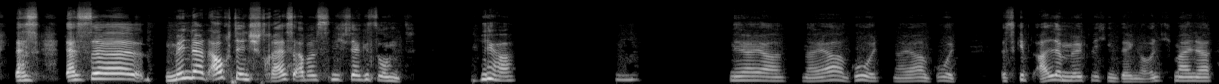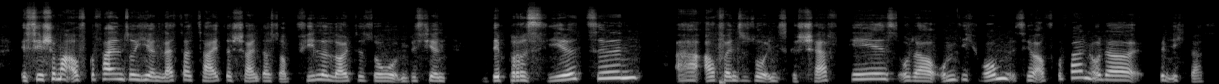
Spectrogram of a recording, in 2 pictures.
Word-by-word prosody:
das 190 +1 +5 0.2
das, 210 +4 +6
äh, 255 -2 +9 0.2
mindert 275 +9 +7
auch 290 - +9
den 245 -2 +4
Stress, 220 -1 +3
aber 200 +2 +1
ist 210 +2 -2
nicht 225 -1 -4
sehr 220 -1 +4
gesund, 185 -8 -3 0.6
ja. 195 -7 +3 1.0
Mhm. 215 0 -13 0.9
Ja, 190 0 -3
ja. 175 -3 -4 0.2
Na, 155 0 -9
ja, 195 +3 -2
gut. 165 -2 -5
Na 145 0 -13
ja, 160 +2 -6
gut. 155 0 -10 0.4
Es 160 - -8
gibt 220 -1 -6
alle 205 0 +1
möglichen 180 -4 -7
Dinge. 135 -2 -8
Und - - -8
ich - - -24
meine, 170 -2 -2 0.3
ist 175 - -3
dir 225 - +2
schon 245 +2 +2
mal 240 - +3
aufgefallen 245 +3 -1
so 230 - -1
hier 215 -1 0
in 175 - -7
letzter 195 +4 -4
Zeit, 165 0 -3
es 195 - -6
scheint, 155 0 -4
als 160 - -7
ob 125 +1 -7
viele 215 +3 -3
Leute 175 0 -3
so 160 -3 -3
'n 150 - -10
bisschen 165 0 -5 0.5
depressiv 185 +6 0
sind, 300 +3 +1 0.3
ah, - - -4
auch 180 +1 -2
wenn 185 +1 -1
du 180 - -10
so 175 0 -4
ins 165 - -10
Geschäft 165 +6 -4
gehst 250 +2 -3
oder 165 -4 -3
um 210 - -5
dich 215 -3 -15
rum, 250 +10 +1
ist - - -14
hier - - -3
aufgefallen 300 -1 -4
oder 205 - 0 0.2
bin 200 - -7
ich - - -13
das? 135 0 -13
190 Hz, 170 wpm, -21 LUFS, 170-230 Hz, 1.0 s, äh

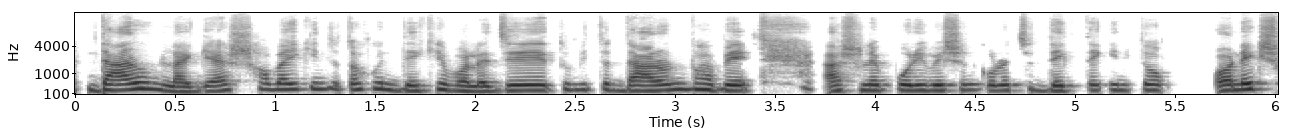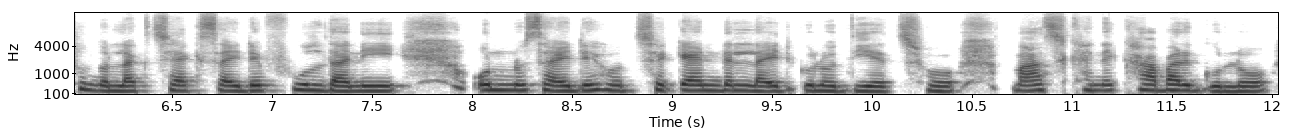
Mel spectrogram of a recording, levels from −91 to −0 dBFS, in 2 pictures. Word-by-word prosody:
দারুণ 230 +4 +4
লাগে। 170 +2 -2
আর 210 - -5
সবাই 235 -1 0
কিন্তু 255 0 -4
তখন 245 +2 -1
দেখে 195 +4 -1
বলে 180 -2 +2
যে, 200 - +6 0.2
"তুমি 225 -1 -5
তো - - -1
দারুণভাবে 210 +2 +3 0.5
আসলে 205 +1 -1
পরিবেশন 205 +1 +2
করেছ। 200 +1 -1 0.2
দেখতে 190 +1 -2
কিন্তু 215 +1 -2 0.4
অনেক 235 +3 +6
সুন্দর 210 -7 0
লাগছে। 185 +2 -4
এক 195 - -14
সাইড 190 -1 +1
এ - - -7
ফুলদানি, 190 -4 +2 0.5
অন্য 215 0 +2
সাইডে 195 0 +3
হচ্ছে 195 +1 -4
ক্যান্ডেল 200 -1 +2
লাইট 180 0 +1
গুলো 195 -1 +3
দিয়েছ। 180 -1 0 0.5
মাঝখানে 205 +1 -1
খাবারগুলো।" 200 -5 +2
205 Hz, 165 wpm, -24 LUFS, 190-215 Hz, 0.5 s, যে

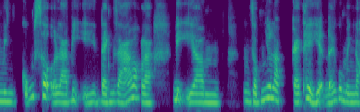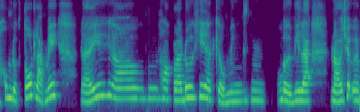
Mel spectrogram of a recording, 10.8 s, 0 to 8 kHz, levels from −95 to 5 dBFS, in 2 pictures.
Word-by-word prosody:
mình 195 -1 -1
cũng 295 - -4
sợ 315 0 +5
là 180 -1 0
bị 190 -3 -6
đánh 185 -1 +1
giá 190 +1 0
hoặc 280 -5 -1
là 175 -1 +2 0.3
bị, 115 - -3
ờm, 180 -2 -1 0.4
ừm, 205 -1 -7
giống 190 -2 +1
như 250 +5 +3
là 245 -5 +2 0.2
cái 190 -1 +1
thể 265 - +4
hiện 195 0 0
đấy 195 - 0
của 250 - 0
mình 185 -3 -2
nó 180 - -2
không 270 +8 +1
được 235 -4 -1
tốt 300 +3 +5
lắm 230 -3 +1
ấy. 315 +3 +4 0.3
Đấy, 245 +12 +2
ơ, 255 0 0 0.4
hoặc 245 -2 -3
là 225 0 +3
đôi 270 +3 +5
khi 295 -2 +4
là 260 - +3
kiểu, 170 - +1
mình 200 +3 -3
x 215 +1 -11
ừm 220 -1 -4 0.3
bởi 210 -4 +4
vì 210 +3 +1
là 210 -1 +5 0.3
nói 205 -1 +3
chuyện - - +2
với 225 -1 +2
215 Hz, 245 wpm, -24 LUFS, 190-255 Hz, 0.4 s, sợ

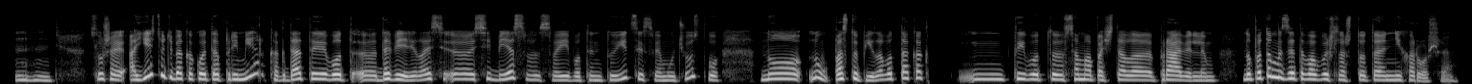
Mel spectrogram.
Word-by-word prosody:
Мгм. 195 -3 -4 0.4
Слушай, 240 -4 0
а 210 - 0
есть 415 - +3
у - - +7
тебя 295 -7 +3
какой-то 245 -2 +2
пример, 240 - +2
когда 210 +4 0
ты 250 -1 +3
вот, 230 0 +3
э, 205 0 -2
доверилась, 225 +1 +2
э, 245 0 0
себе, 245 +2 0
с 220 -7 -7
своей 195 0 -2
вот 185 0 -6
интуиции, 205 - -2
своему 190 -3 -4
чувству, 240 - -4 0.4
но 250 +2 +3
ну, 290 -3 0
поступила 230 -6 +1
вот 250 +2 -1
так, 285 0 -1
как 300 -1 -2 0.3
н 240 0 -1
ты 255 0 +1
вот, 230 -1 0
э, 225 -1 +3
сама 230 +2 0
посчитала 205 -1 -1
правильным, 185 -4 -1 0.2
но 240 +2 +2
потом 325 +7 +4
из 275 - 0
этого 250 -3 +3
вышло 225 -2 -1
что-то 205 +2 -3
нехорошее? 195 -4 -5
230 Hz, 165 wpm, -23 LUFS, 200-250 Hz, 0.4 s, у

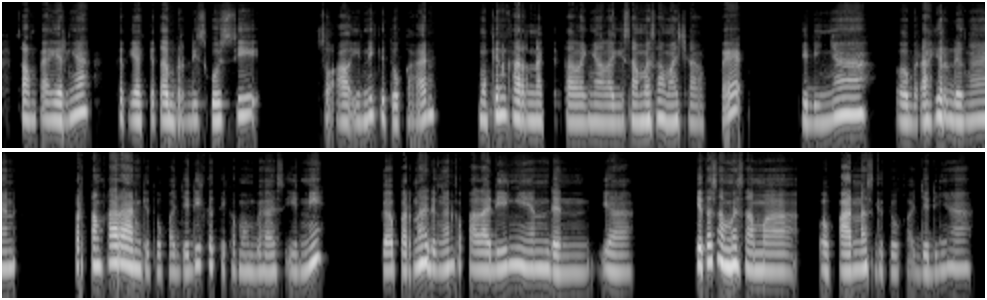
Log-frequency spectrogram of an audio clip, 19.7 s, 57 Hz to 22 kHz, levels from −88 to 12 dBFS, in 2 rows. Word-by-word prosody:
Sampai 185 -1 -2
akhirnya 215 +8 +3 0.3
ketika 185 -2 0
kita 180 - -1
berdiskusi 180 - -1 0.6
soal 175 -1 -4
ini, 180 +4 -1
gitu 205 -7 -3
kan, 185 +4 -3 0.4
mungkin 225 +4 +2
karena 185 -3 +2
kitanya 170 -1 -4
lagi 165 0 -3
sama-sama 175 0 +1
capek, 175 - -4 0.6
jadinya, 205 +8 +3 0.3
eee, 170 -1 +2
berakhir 175 +5 +1
dengan 185 +3 0 0.6
pertengkaran 220 -1 +5
gitu, 175 -1 -11
Kak. 175 -1 -9
Jadi 175 +7 -4
ketika 210 -4 -10
membahas 170 0 -5
ini 205 - +2 0.5
nggak 185 -1 0
pernah 200 +7 +5
dengan 195 0 -1
kepala 190 -4 0
dingin 200 0 +2
dan 165 +2 -3
ya 170 -3 -4 0.6
kita 225 +2 +6
sama-sama, 185 -7 +5 0.2
eee, 180 - -1
panas 185 +2 +2
gitu, 175 -2 -11
Kak, - - -20
jadinya, 195 +4 -7
185 Hz, 120 wpm, -21 LUFS, 175-205 Hz, 0.6 s, kita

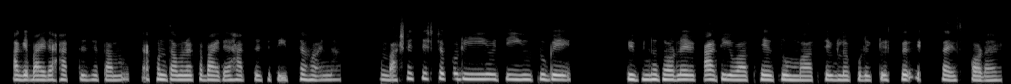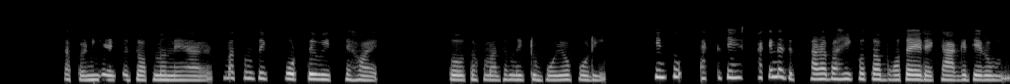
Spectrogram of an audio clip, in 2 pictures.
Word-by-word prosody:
আগে 215 0 +3
বাইরে 205 +1 +1
হাঁটতে 215 0 -3
যেতাম, 205 -1 -2 0.3
এখন 235 0 +1
তেমন 215 -1 +2
একটা 220 0 -4
বাইরে 205 0 0
হাঁটতে 210 0 -5
যেতে - - -6
ইচ্ছে 235 - -3
হয় 205 0 -4
না। 215 - -7 0.5
বাসায় 255 +5 -3
চেষ্টা 260 0 -1
করি 250 0 0 0.2
ওই 235 - +2
যে 235 - -1
YouTube 225 0 0
এ - - +3 0.7
বিভিন্ন 225 0 +3
ধরনের 220 0 +4
cardio 220 0 +2
আছে, 210 - -5 0.2
Zumba 205 -3 +2
আছে 195 - -14
এগুলা 205 0 0
করে 205 - -3
একটু - - -6
এক্সে 225 - 0
exercise 195 -4 -4
করার। 190 0 0 0.8
তারপরে 215 -3 -3
নিজের 220 +1 +2
একটু 220 - -5
যত্ন 215 +1 +2 0.2
নেয়ার। 200 -1 -1 0.3
মাঝেমধ্যে 280 -1 -3
একটু - - -48
পড়তেও 245 -1 +6
ইচ্ছে 230 +2 -6
হয়, 195 -3 0 0.7
তো - - -5 0.2
তখন 220 -1 -4
মাঝেমধ্যে 210 +1 -1
একটু 220 0 -1
বইও 205 +2 +3
পড়ি। 205 -1 0 0.6
কিন্তু 340 +2 +3 0.3
একটা 300 - -9
জিনিস 315 -1 +3
থাকে 310 +2 -2
না? 350 - +4
যে 255 - 0 0.2
ধারাবাহিকতা 245 0 +2
বজায় 220 +1 +5
রেখে 205 +3 -3
আগে 210 +2 0
যেরম 210 -1 +4
220 Hz, 175 wpm, -23 LUFS, 205-240 Hz, 0.8 s, পড়তেও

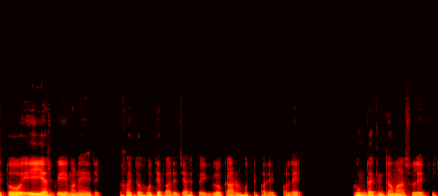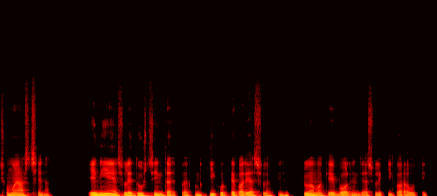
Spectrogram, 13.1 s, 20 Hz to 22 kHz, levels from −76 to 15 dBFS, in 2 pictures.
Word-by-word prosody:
তো 155 - +6 0.3
এই 150 - +9
আরকি, 140 -1 0 0.2
মানে 105 -1 +1
এইযে 100 - -5 0.4
হয়তো 115 0 0
হতে 115 +3 +3
পারে 100 -1 -2
যে 100 - -3
হয়তো - - -4
এগুলো 100 +2 -1
কারণ 105 0 0
হতে 120 +1 -5
পারে। 100 -2 -5
ফলে 105 -1 -4 0.9
ঘুমটা 130 +1 +4
কিন্তু 115 -3 -1
আমার 110 -1 +4
আসলে 105 0 -2 0.2
ঠিক 110 +1 -8
সময়ে 105 -2 0
আসছে 105 0 -8
না। - - -6 0.7
এ - - +7
নিয়েই 160 +1 +5
আসলে 135 -1 +1
দুশ্চিন্তায়। 110 -2 0
তো - - -58
এখন 115 +2 -7
কি 155 - -2
করতে 130 -3 -2
পারি 105 -1 +1
আসলে? 105 +3 -6
আপনি 110 - -11
একটু 120 0 -10
আমাকে 105 0 -2 0.2
বলেন 100 -1 -1
যে, - - -6
আসলে 100 0 -7
কি 100 - -8
করা 100 -1 -3
উচিত? - - -16
110 Hz, 190 wpm, -22 LUFS, 105-120 Hz, 0.9 s, এই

